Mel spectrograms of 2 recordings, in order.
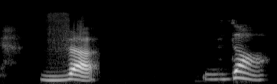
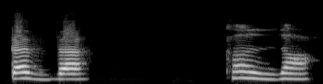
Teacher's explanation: we're using our tip of our tongue and touching it to our top two teeth at the front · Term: zal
